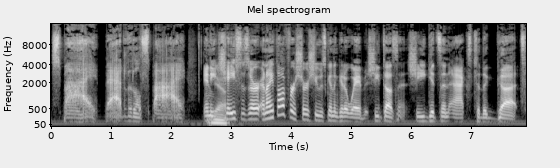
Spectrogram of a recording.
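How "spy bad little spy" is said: very slow, raspy feminine whisper. Retelling a story, voicing the killer as he confronts a spy, in a hoarse womanly whisper. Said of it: "in that womanly voice, he hoarsely whispers".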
